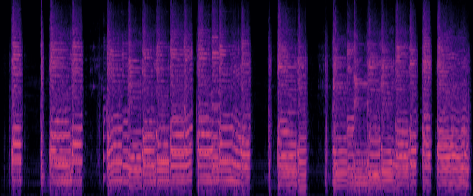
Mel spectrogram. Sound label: cable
